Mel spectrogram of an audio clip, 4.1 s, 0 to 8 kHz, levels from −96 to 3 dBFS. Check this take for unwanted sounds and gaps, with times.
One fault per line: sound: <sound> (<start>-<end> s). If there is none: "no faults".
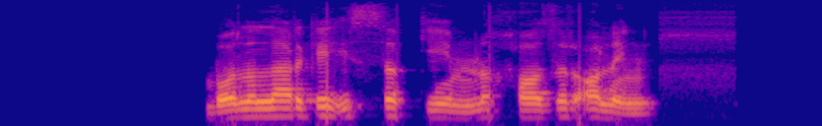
no faults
